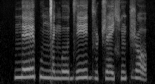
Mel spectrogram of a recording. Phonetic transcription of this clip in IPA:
n ɛː p u ŋ͡ǀ ɛ ŋ oː d͡z eː d͡z o ʈ͡ʂ ɛː ɕ ũ t ʐ ɔ

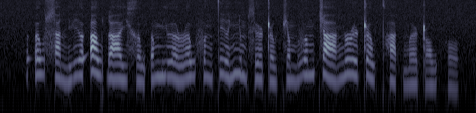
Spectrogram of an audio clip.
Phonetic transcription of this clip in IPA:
ʔ ə˧ w s a˨˩˨ n j i˧˥ ə̯ ʔ a˨˩ w ɗ aː˨˩ j x ə˨˩˨ w ʔ ə˧ m j ɨ˨˩ ə̯ ɹ ə˧ w f ə˨˩˦ ŋ t̪ i˨˩˦ ə̯ ɲ ə˨˩˨ m s ɨ˨˩ ə̯ ʈ ə˨˩˨ w c ə˨˩˦ m v ə˧˥ m c aː˨˩˦ ŋ ɹ ɨ˨˩˦ ʈ ə˨˩˦ w t̪ʰ a˨˩ k̚ m əː˨˩ ʈ ɔ˨˩ w h o˨˩˨

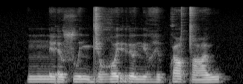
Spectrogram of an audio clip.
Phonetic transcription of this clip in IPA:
nː e ɾ ɛ sʷ i nʲ dʲ ɔ ʁʷ ɛ rʲ ɔ nʲ ɔ ɦ e kʷ i tˤ e w

